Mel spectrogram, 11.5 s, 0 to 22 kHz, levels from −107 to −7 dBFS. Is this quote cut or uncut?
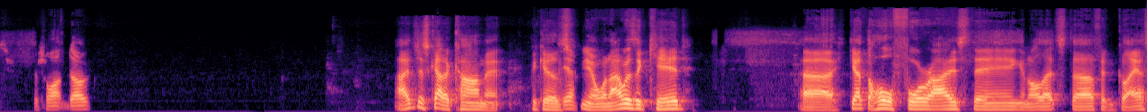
uncut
